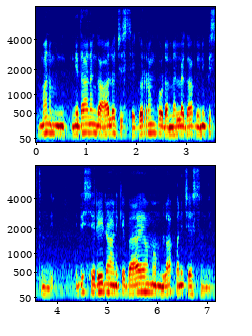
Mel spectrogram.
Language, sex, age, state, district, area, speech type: Telugu, male, 18-30, Andhra Pradesh, Nandyal, urban, spontaneous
